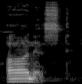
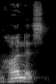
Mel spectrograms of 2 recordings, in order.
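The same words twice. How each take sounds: First: The word begins with a vowel, h silent. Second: The word begins with an audible h sound. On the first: The speaker calls it right. "tapi honest" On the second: The speaker calls it wrong. "kita tidak bilang honest"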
